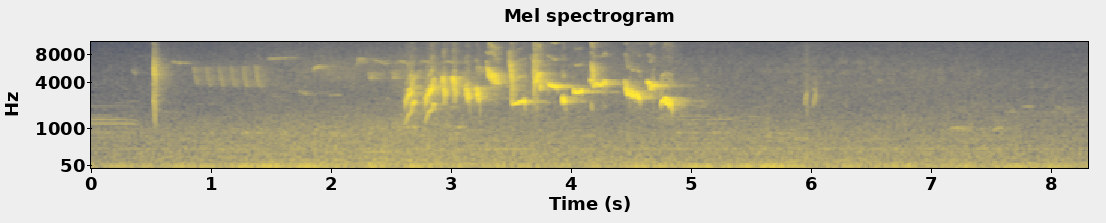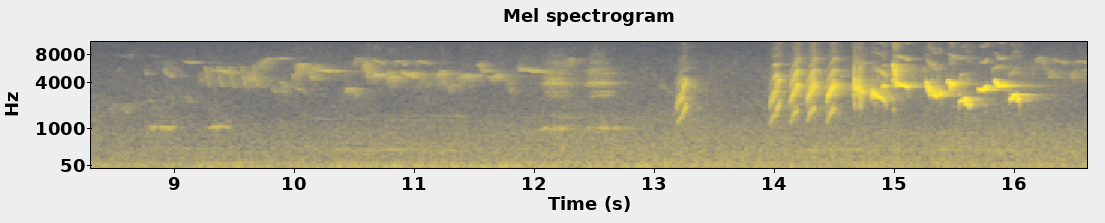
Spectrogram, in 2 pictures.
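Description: Bird song with fast, rapid, chaotic notes, two high, bright bursts of quick chirrups and trills separated by a long quiet gap.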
